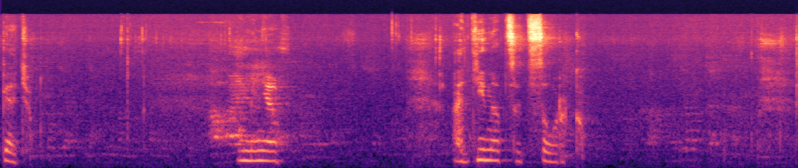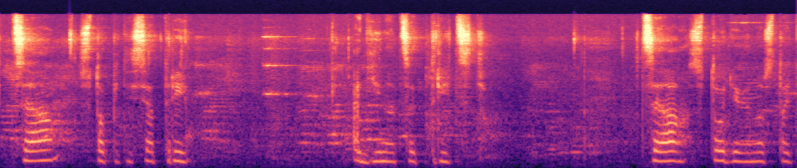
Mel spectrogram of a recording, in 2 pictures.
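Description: A woman speaks calmly and close to a microphone, with pauses.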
